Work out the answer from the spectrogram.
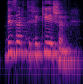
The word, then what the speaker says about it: desertification: desertification desertification desert صحراء. اوكي وهنا والتي اي او ان تدينا الساوند شن تبقى desertification التصحر اللي هو إزالة الأشجار في منطقة كبيرة وتحويلها لصحراء.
